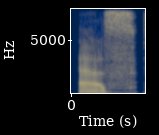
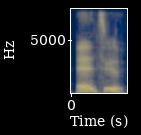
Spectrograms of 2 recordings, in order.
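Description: First: As. much softer and lower, thrown away unstressed; barely touch As., let it drop; weak as. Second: Said in the usual way. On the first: Shown as a demonstration. Teacher models the weak unstressed As. for students. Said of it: "약하게 해주세요". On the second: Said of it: "as 이렇게 하지 않죠?".

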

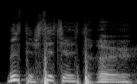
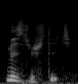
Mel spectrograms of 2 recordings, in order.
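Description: First: Loud, goofy underling; stupid minion voice. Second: Said in the usual way. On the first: Acted. Dim henchman addressing the boss, loud stupid voice. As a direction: announce it loudly as a dopey minion.

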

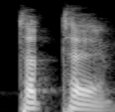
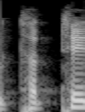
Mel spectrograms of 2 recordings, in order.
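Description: First: ਥੱਥੈ ending in an open "ai". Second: ਥੱਥੇ ending in a closed "e"; wrong vowel ending. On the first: Teacher shows the correct letter name, ਥੱਥੈ with open final "ai". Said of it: "ਦਲਾਵਾਂ ਦੇ ਨਾਲ". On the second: Teacher shows what to avoid, ਥੱਥੇ with closed final "e". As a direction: say ਥੱਥੇ with a narrow final "ay" sound. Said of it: "ਨਹੀਂ ਕਹਿ ਦੇਣਾ". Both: Shown as a demonstration.

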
